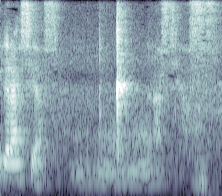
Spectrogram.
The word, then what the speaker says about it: gracias: Could you say gracias? Okay. Yeah, why not? I mean, I would say gracias. Because I'm from the north of Spain. So we pronounce the C like tha.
